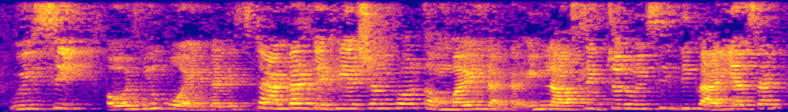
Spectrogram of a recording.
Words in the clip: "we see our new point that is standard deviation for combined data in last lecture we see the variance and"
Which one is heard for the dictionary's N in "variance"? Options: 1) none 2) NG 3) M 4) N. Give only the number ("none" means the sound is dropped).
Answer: 1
